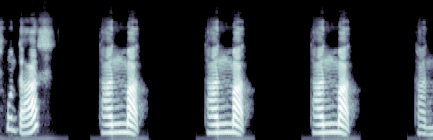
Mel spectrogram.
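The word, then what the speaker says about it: 단맛: Ahora leemos las dos sílabas juntas. Tan mat, tan mat, tan mat, tan mat.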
